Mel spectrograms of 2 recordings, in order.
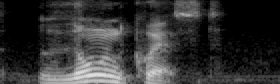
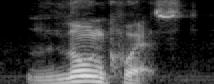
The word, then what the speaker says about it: Lundqvist: First off, I just want to say it's pronounced Lundqvist. Lundqvist.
